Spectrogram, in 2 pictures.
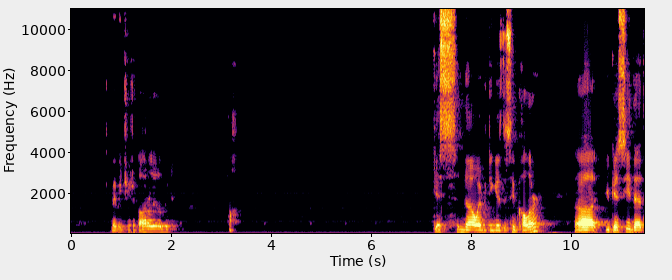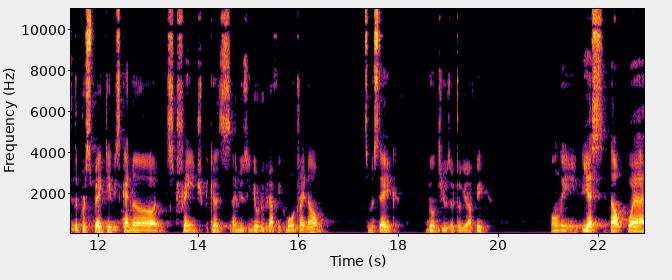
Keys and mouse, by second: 2.0-3.8 right drag, 5.4-7.6 drag, 7.6 middle click, 8.4 middle click, 13.4 ctrl+j, 15.2 ctrl+alt+shift+c, 21.7 KP_5.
